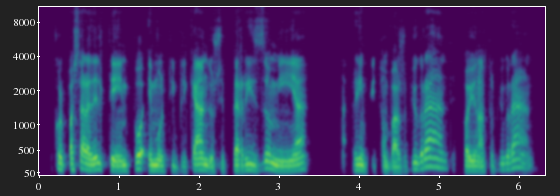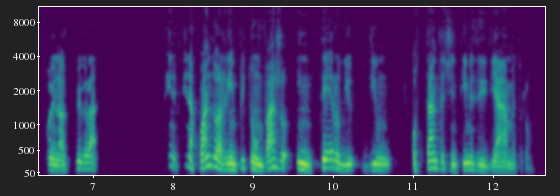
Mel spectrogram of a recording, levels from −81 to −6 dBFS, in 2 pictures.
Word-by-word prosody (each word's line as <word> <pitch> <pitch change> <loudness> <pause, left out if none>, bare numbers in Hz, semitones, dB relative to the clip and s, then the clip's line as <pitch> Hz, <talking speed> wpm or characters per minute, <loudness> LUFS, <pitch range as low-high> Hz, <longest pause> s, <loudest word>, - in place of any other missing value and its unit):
col - - -2
passare 115 0 +2
del 115 +2 +2
tempo, 100 +7 +2
e 105 - 0
moltiplicandosi 100 0 0
per 100 -1 0
rizomia, 105 -2 +1 0.5
ha - - -18
riempito 105 -3 -3
un 90 - -4
vaso 85 +1 -2
più 125 +7 -4
grande, 165 -4 -1
poi 95 -1 +1
un 95 - 0
altro 90 +2 -5
più 115 +5 -9
grande, 80 - -3 0.2
poi 115 -2 0
un 100 - +1
altro 95 +3 -1
più 140 - -1
grande, 130 -1 -1 0.8
fin - - -8
fino - - -1
a - - -2
quando 180 -2 +4
riempito 120 +4 +2
un 110 - +5
vaso 165 +3 +1
intero 145 +6 +3
di 210 - 0
un 225 +1 -2
di 190 -11 -7
un 110 -2 0 0.2
80 140 +5 0
centimetri 110 0 -1
di 95 - +1
diametro. 85 -8 -2
110 Hz, 190 wpm, -26 LUFS, 95-130 Hz, 0.8 s, un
